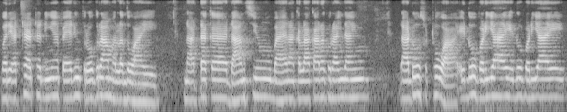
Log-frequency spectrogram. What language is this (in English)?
Sindhi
